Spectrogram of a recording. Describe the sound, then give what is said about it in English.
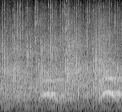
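Steady applause from an audience, a dense, continuous wash of many hands clapping at a fairly even loudness, with a faint voice or whoop rising briefly above it. “If you ain't clapping, you're going to make me work tonight.”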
